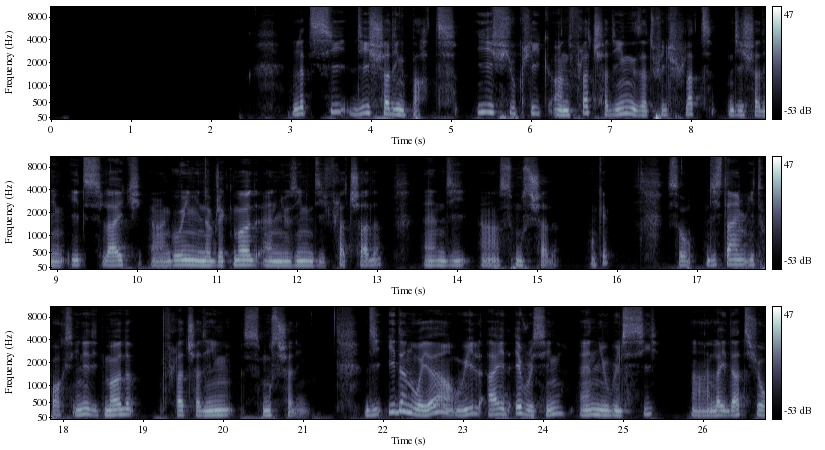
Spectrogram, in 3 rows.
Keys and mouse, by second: 3.0-6.6 middle drag, 6.6-8.9 drag, 8.9 right click, 9.9 Escape, 11.2-14.3 right drag, 16.4 Tab, 19.1-21.2 drag, 21.2-23.3 ctrl+middle drag, 23.3 click, 25.8-26.7 middle drag.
